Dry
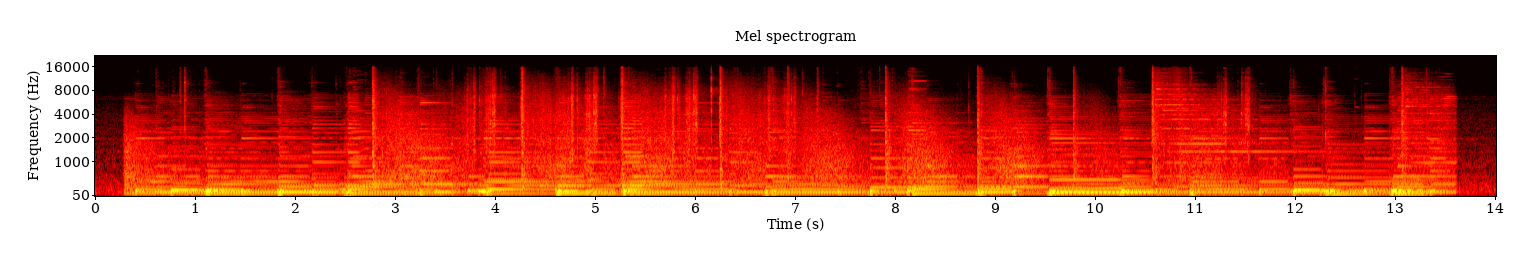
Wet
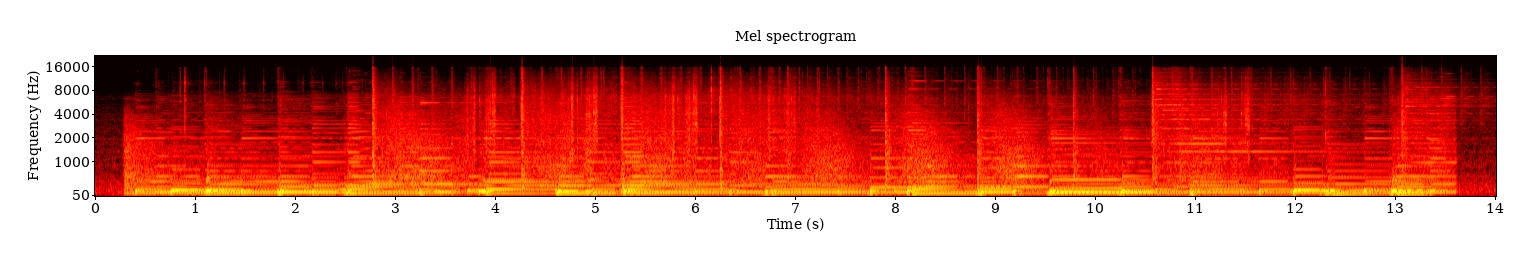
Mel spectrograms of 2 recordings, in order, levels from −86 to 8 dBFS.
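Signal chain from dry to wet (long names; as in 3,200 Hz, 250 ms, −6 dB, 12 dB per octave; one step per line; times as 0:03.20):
gain into a clipping stage and back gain 14 dB
on a send: delay with a high-pass on its return 197 ms, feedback 84%, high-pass 4,700 Hz, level −12 dB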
